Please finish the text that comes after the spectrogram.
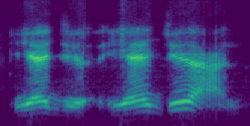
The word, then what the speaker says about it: يجعل: Yaj'al jangan yaj.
